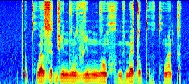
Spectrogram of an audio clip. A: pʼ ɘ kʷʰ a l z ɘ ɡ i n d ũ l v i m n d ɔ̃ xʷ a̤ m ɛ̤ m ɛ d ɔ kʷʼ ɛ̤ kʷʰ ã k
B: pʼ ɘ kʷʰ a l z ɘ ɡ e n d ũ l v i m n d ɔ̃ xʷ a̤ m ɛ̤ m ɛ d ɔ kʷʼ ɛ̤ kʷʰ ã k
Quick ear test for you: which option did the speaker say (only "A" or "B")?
A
